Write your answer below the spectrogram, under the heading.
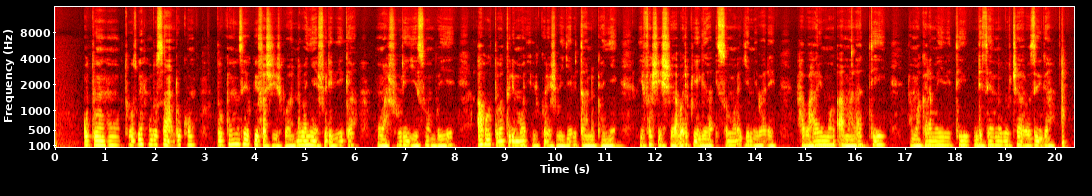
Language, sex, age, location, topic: Kinyarwanda, female, 25-35, Nyagatare, education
